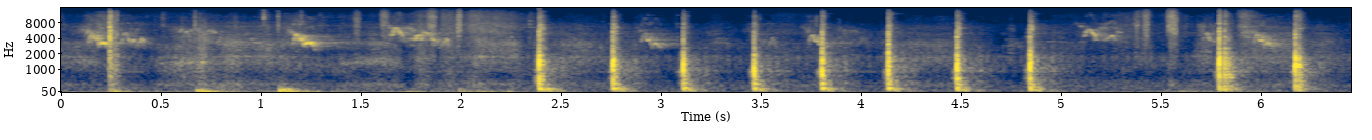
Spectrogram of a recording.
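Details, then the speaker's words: Older fiberglass sailboat deck, hammer test near the mast step: crisp, sharp taps ring hard and clean with no dull thud. Side decks feel solid underfoot, so the deck core is solid with no rot or delamination. "Even when I bounce on the side decks, there's no squishy feeling. It all feels very, very solid underfoot. Let's check around this mast step. So absolutely rock solid."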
